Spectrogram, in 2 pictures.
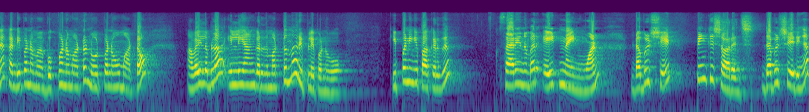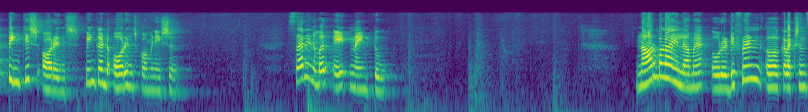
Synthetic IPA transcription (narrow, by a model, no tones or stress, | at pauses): nːaːkɐɳɖɪpːaːnɐmːɐbʊk̚pɐɳːɐmaːʈːõːnoːʈ̚pɐɳːɐʋõmaːʈːõː | ɐʋɐɪlɐblaːʔɪlːɐjaːŋɡɪɾɐðɯmɐʈːʊnd̪ãːɾɪpleːpɐɳːɯʋõː | ɪpːoːniːŋɡɐpaːɾkɯɾɐðɯ | sɐɾinɐmbɐɾeːʈnɐɪnʋɐnɖɐbɐlʂeːɖ | pɪŋkɪʂoːɾɛɲd͡ʒɖɐbɐlʂeːɖɯŋɡɐpɪŋkɪʂɔːɾɛɲd͡ʒpɪŋkɐɳɖoːɾɛɲd͡ʒkaːmbɪneːʂɐn | sɐɾinɐmbɐɾeːʈnɐɪnʈuː | naːɾmɐlaːɪlːaːmɐɔɾɯɖɪfɾɐɳʈkɐlɛkʂɐns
